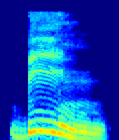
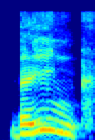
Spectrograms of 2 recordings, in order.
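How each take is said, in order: First: The final g is silent, ending in ng. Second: The final g is sounded as a hard g. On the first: The speaker calls it right. "You say working, dancing, being" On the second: The speaker calls it wrong. "People don't say being"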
